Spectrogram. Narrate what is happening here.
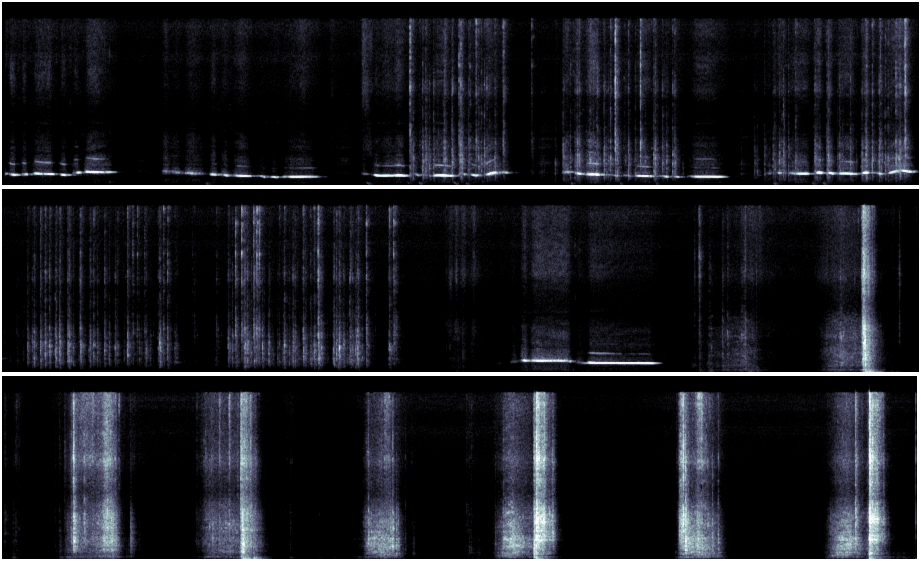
I placed the device in the bedroom, opened and closed a wardrobe or drawer, and also produced keyboard typing sounds. Both target events are clearly audible in the same scene.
